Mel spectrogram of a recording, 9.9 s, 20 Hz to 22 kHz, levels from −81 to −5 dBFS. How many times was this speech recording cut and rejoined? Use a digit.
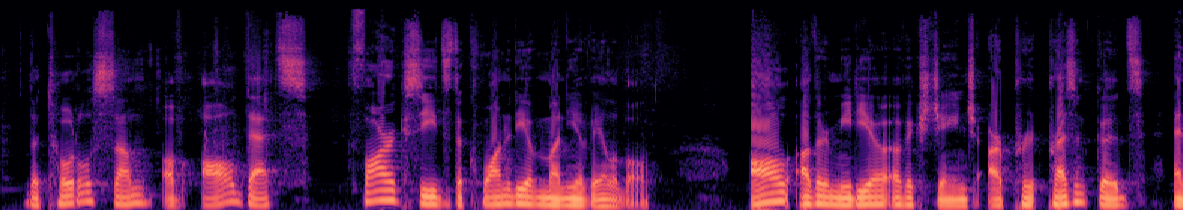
0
